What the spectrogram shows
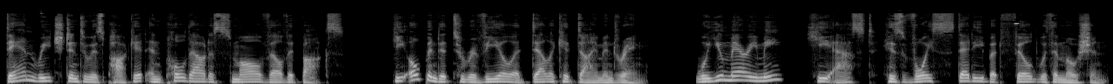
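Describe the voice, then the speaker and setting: Storyteller casting: man, lively-pitched scripted narration, dry close sound. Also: no echo.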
